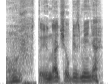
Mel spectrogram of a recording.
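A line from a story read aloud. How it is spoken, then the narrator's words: Low disapproving mutter. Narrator (Russian): пробормотал низкий голос, в тоне которого слышалось неодобрение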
